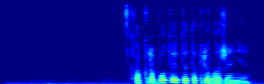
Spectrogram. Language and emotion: Russian, neutral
